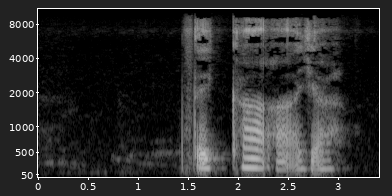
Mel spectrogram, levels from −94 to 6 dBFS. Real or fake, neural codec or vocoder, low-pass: real; none; 9.9 kHz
